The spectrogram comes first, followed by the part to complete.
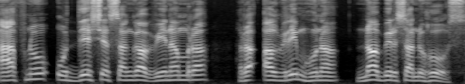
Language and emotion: Nepali, neutral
